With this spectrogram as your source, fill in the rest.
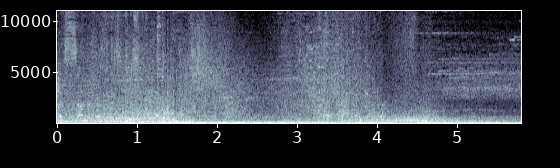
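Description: A crystal shatters with a loud explosive crash.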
